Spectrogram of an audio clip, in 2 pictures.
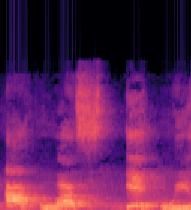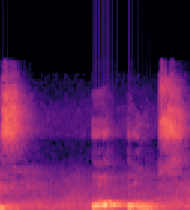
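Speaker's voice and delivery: a ou as, e ou es, o ou os read very slowly; slow spelled-out endings. Shown as a demonstration. Teacher listing accented endings for pupils, very slow. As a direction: lay out each ending slowly. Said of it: "São acentuadas as palavras".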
